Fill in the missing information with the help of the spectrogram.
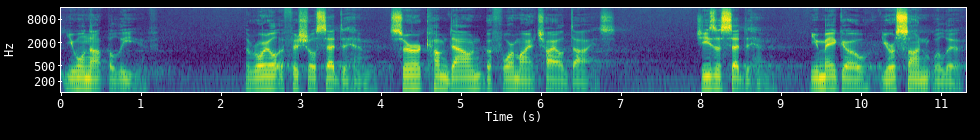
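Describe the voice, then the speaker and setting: A young adult man reading the gospel and preaching in a large church, speaking in earnest short phrases, with a cathedral echo. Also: medium pitch. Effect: cathedral echo, long church reverb. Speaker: preacher at a Mass. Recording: long reverb of a large church.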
